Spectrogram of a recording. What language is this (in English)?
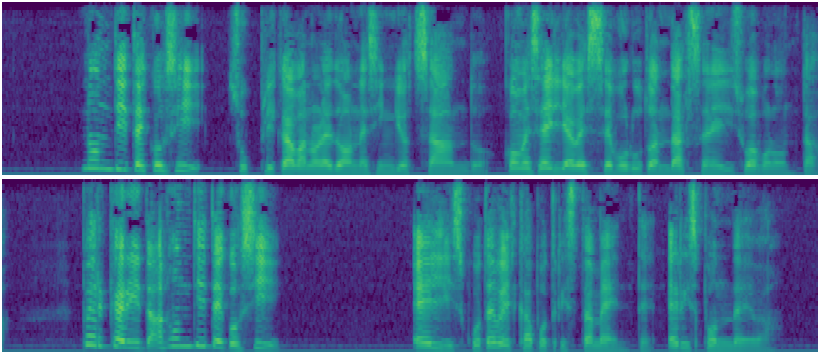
Italian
